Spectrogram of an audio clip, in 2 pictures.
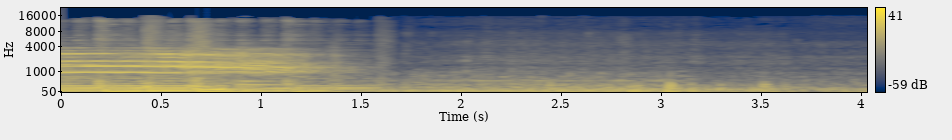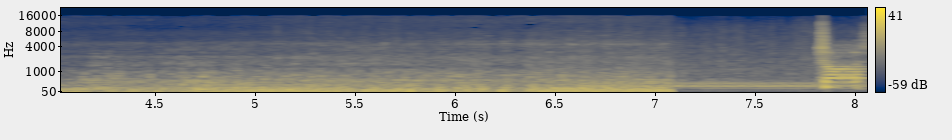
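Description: The tail of a music sting, then a fishing boat's engine running with a low rumble and churning water as the boat manoeuvres close in. The rumble cuts off suddenly about seven seconds in.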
